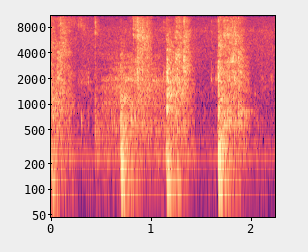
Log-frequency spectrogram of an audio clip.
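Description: Faint soft taps, three in about two seconds, as the tip of a liquid glue bottle is dabbed onto a paper die-cut on a mat.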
